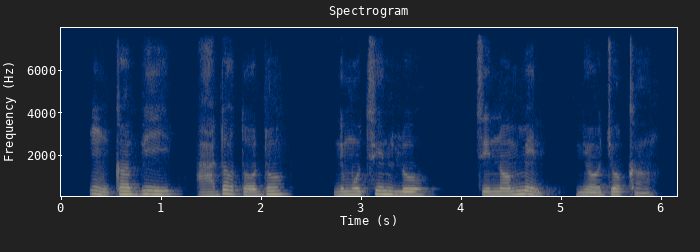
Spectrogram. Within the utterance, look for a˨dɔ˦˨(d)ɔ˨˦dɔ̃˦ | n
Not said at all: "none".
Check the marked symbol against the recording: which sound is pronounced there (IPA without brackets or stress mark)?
t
